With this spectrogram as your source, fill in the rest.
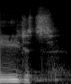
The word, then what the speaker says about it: eejit: The word is derived from the Irish pronunciation of the English word, idiot.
